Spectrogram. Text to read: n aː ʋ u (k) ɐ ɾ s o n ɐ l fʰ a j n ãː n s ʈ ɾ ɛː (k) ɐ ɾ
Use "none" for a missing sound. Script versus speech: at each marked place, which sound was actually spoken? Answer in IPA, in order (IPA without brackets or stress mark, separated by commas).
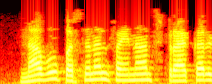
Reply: p, k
